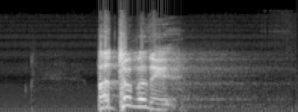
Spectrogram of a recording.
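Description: A man speaks a short phrase loudly into a close headset microphone.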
